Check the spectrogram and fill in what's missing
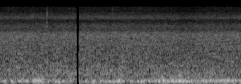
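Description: Lembah Anai waterfall and river overflowing onto the Silaing climbing road, a dense continuous roar of rushing water, loud and steady, with a brief dropout near the start.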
